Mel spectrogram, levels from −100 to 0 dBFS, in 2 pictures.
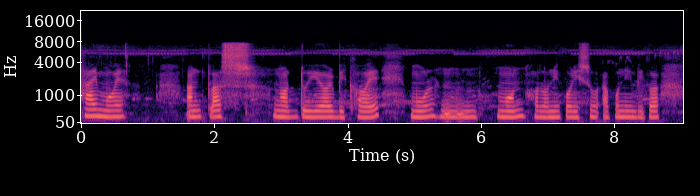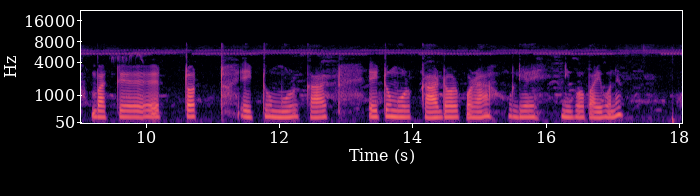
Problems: background sounds at intervals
